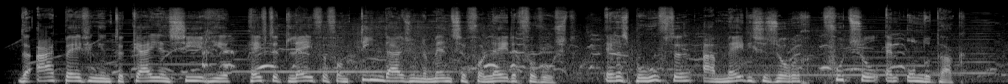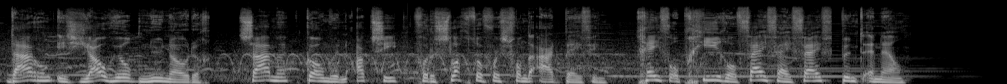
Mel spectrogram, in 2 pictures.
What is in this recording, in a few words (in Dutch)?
Radiospot; Giro555; Aardbeving Turkije Syrie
